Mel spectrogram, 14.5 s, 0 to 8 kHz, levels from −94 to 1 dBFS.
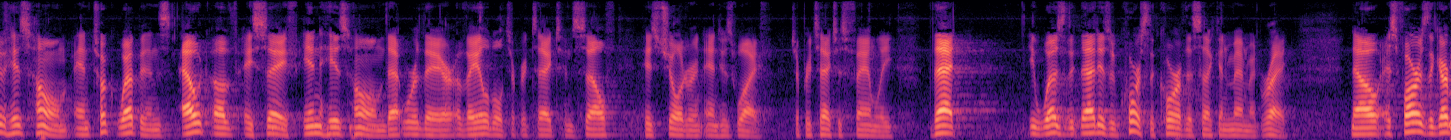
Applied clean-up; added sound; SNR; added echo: none; none; none; none.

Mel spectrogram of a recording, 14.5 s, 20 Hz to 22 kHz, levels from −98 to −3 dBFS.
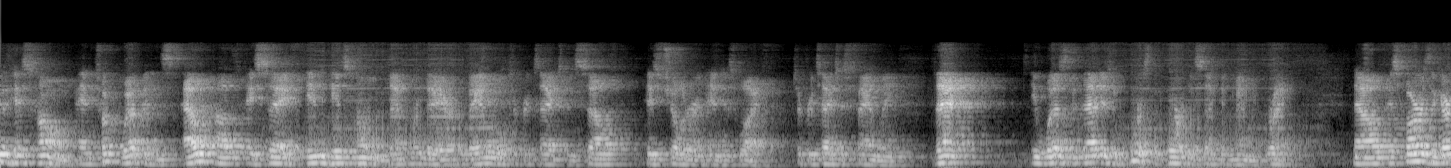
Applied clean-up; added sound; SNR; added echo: neural separator model SepFormer DNS4.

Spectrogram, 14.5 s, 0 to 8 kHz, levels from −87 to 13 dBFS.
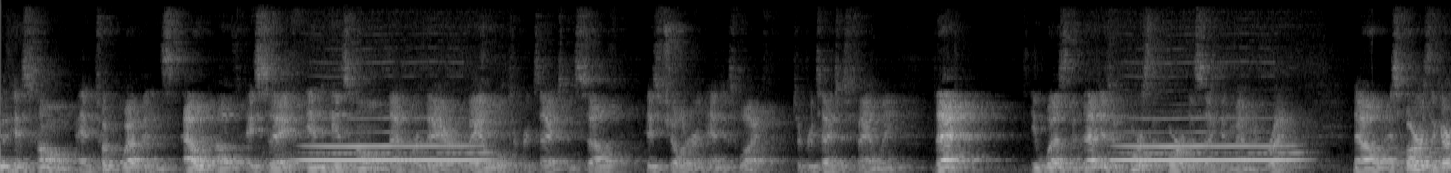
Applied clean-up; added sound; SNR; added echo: none; Wind instrument, woodwind instrument; -3 dB; reverberation time 0.9 s.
